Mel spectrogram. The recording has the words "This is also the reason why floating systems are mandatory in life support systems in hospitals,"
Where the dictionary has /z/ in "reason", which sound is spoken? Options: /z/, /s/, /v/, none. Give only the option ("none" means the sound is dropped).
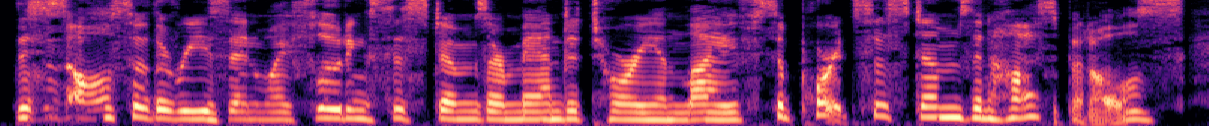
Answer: /z/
